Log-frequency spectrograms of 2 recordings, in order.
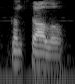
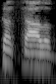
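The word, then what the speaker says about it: Gonçalo: G-O-N-C-A-L-O. – C-A-L-O? – Yep. – How do you pronounce it? Gonzalo? – Yeah, it's Gonzalo, but it's supposed to have a comma, up uh-huh. front, but it does, under the C.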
